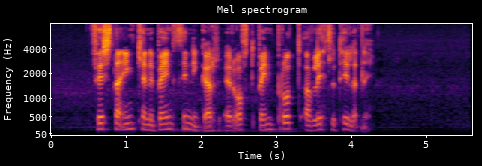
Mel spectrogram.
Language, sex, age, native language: Icelandic, male, 20-29, Icelandic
